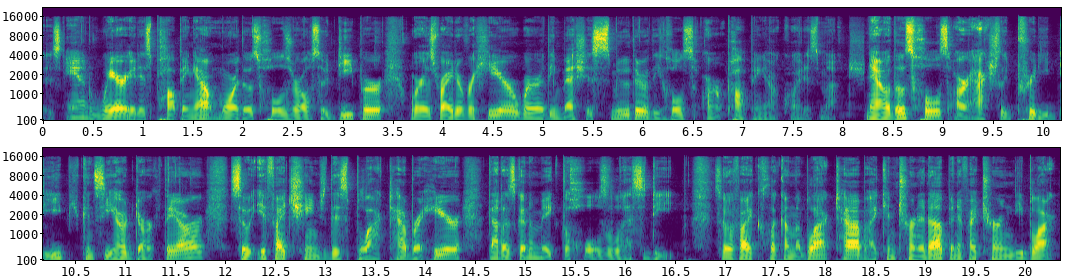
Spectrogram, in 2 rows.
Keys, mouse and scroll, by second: 2.8-5.9 shift+middle drag, 8.2-9.7 shift+middle drag, 11.2 scroll down 1, 11.4-12.6 middle drag, 12.6-14.9 drag, 14.9-15.7 scroll down 1, 15.7-16.7 middle drag, 16.7 scroll down 1, 16.8 middle click, 17.4 click.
